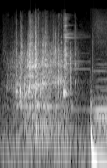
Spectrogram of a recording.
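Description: Ice rattling and clinking in a stainless steel ice bucket as a champagne bottle is drawn out of it. Background music with a beat comes in near the end.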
